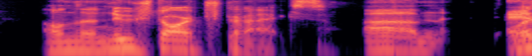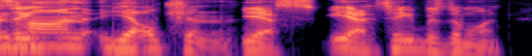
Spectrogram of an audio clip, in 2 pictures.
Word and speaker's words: Anton Yelchin: Anton Yelchin.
